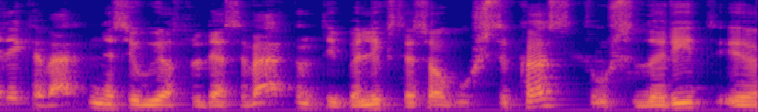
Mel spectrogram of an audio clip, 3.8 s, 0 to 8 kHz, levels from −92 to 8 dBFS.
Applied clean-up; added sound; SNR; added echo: classical method log-MMSE.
